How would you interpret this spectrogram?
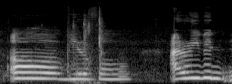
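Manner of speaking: a loud high swooning oh; real delighted gasp of joy; gushing. Real, not acted. Gushing over a character.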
